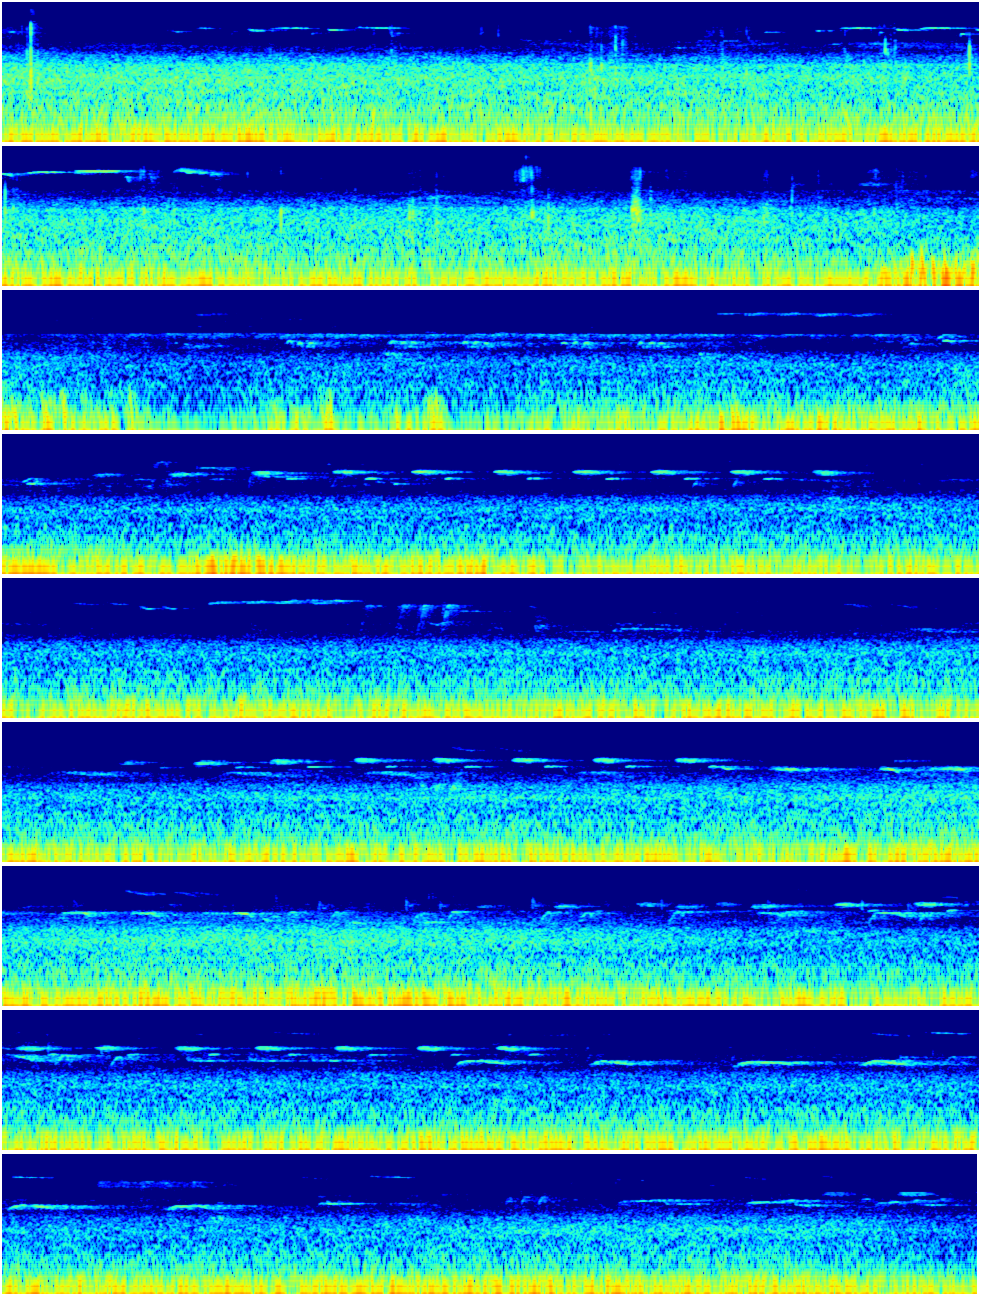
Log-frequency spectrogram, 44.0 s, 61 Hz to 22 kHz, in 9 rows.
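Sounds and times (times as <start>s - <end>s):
steady low rumble: 0.0s - 10.5s
songbirds singing: 0.0s - 43.9s.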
